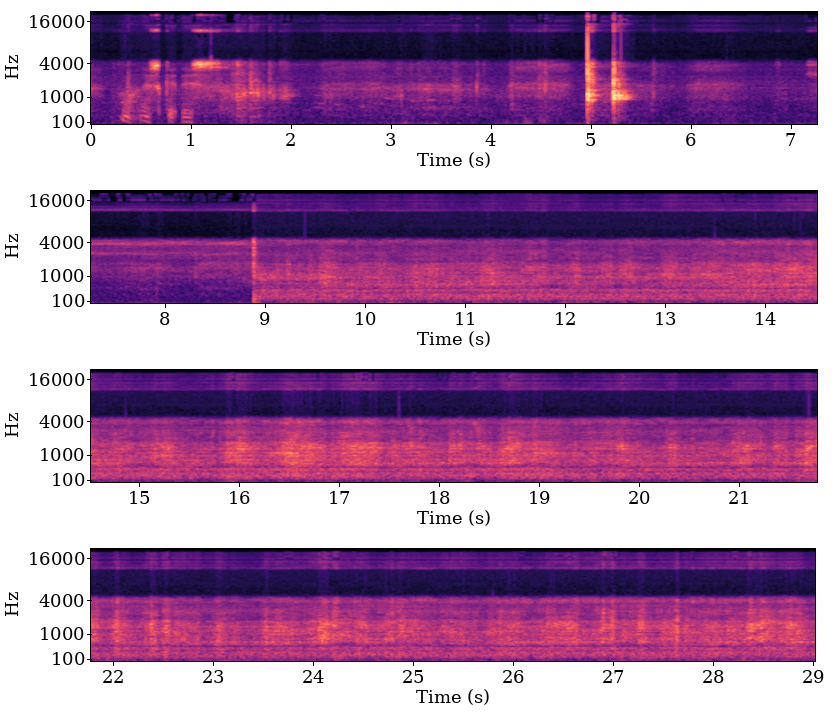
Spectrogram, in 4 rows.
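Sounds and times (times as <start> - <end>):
blowtorch flame hissing: 7.2 - 29.0
blowtorch lighting click: 8.3 - 29.0.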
